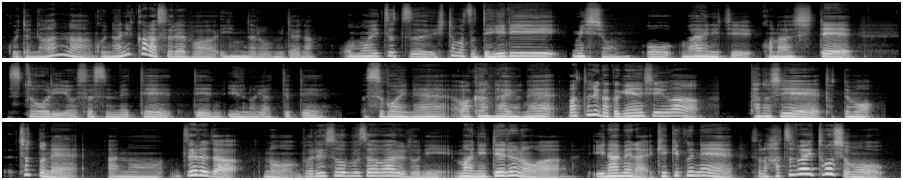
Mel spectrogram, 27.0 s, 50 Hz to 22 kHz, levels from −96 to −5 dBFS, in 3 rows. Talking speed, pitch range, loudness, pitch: 305 characters per minute, 160-205 Hz, -30 LUFS, 175 Hz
